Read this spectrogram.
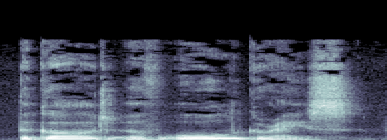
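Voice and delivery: ordinary delivery

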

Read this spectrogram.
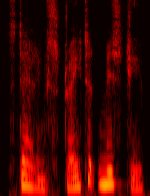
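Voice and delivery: plain reading voice

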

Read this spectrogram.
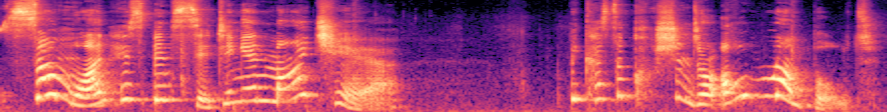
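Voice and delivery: Mother Bear voice. A narrator's reading. Mother Bear voiced, medium-sized bear.

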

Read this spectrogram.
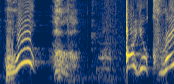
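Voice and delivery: very high, shrieked lady's voice; gasp, then squeal in outrage; shocked yell. Acted. Lady in waiting appalled by the swineherd's price, high shocked yell. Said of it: "yelled the lady in waiting".

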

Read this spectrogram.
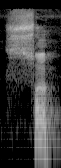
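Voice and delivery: "Son" nasal, no final n; "Son" 은 비음으로 끝내기. Shown as a demonstration. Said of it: "on dit son".

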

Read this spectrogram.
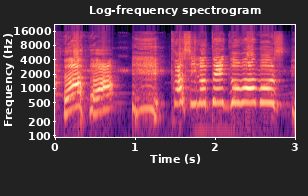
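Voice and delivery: laughing, high and loud; excited laugh. Acted. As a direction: cheer yourself on laughing. Climbing floor by floor, straining.

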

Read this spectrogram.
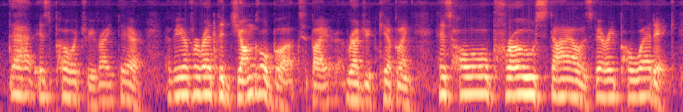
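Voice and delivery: normal talking voice

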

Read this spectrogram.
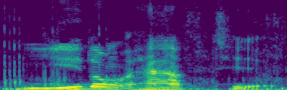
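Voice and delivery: ordinary delivery

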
